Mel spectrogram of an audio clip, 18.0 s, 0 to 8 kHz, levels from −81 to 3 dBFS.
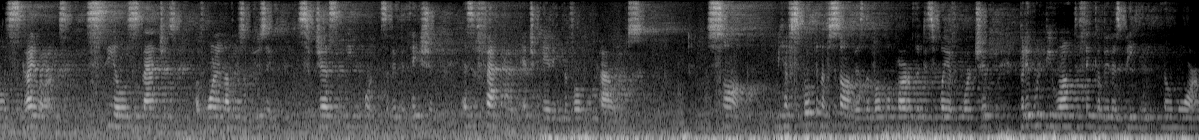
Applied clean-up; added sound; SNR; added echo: none; Mechanical fan; 2 dB; reverberation time 2.3 s.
